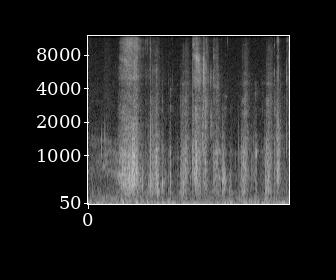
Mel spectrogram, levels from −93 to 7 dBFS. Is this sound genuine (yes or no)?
yes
